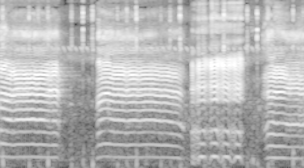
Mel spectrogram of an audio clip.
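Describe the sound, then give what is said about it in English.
A person does a loud goat scream impression: four strained, wavering bleats in quick succession, the third one shakier and more warbling, with no other talking. “actually just sounded like a goat just now.”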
